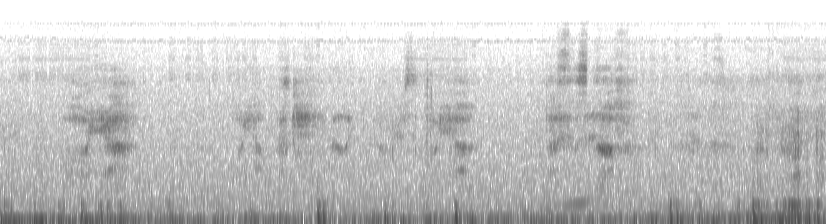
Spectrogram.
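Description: Soft whispering voices in short, scattered phrases, with a few low knocks underneath.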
